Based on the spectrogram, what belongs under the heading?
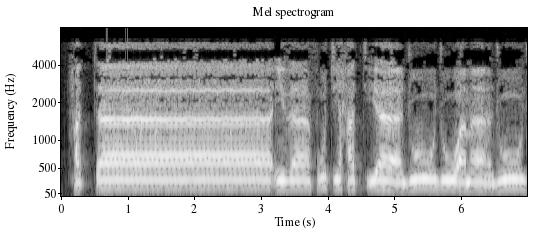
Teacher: قرأ ورش لفظ يأجوج ومأجوج بإبدال الهمزة فيهما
